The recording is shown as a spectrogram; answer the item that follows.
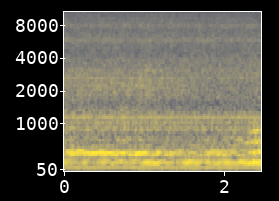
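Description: A choir singing slow, sustained chords, several voices holding notes together, with a steady electrical hum underneath.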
